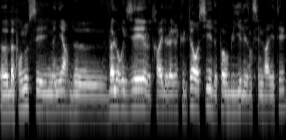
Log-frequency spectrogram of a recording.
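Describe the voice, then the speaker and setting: Dark and mellow in tone, a man's fairly low voice runs at a fairly quick pace in a flat monotone with hardly any pauses. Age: 30s. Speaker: head baker. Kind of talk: interview. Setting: bakery. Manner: hesitant, many fillers.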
